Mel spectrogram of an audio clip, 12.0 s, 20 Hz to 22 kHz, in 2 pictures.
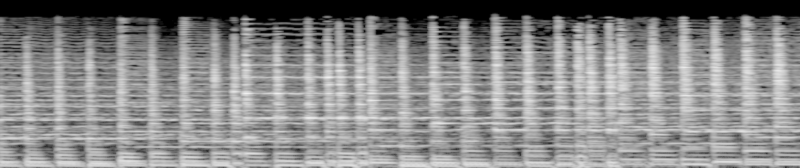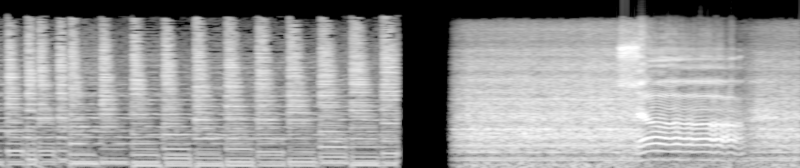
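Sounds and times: motorcycle engine hum: 0.0 - 8.2, 9.4 - 12.0
wind rush on microphone: 1.4 - 5.0
person speaking: 10.6 - 11.6.

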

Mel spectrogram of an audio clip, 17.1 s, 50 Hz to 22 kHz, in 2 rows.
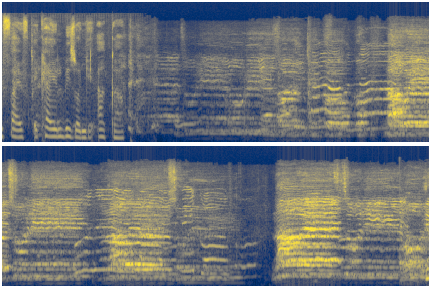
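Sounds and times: children's choir singing: 3.0 - 17.0.

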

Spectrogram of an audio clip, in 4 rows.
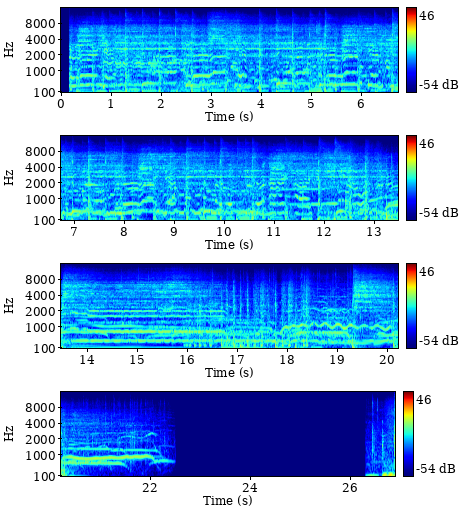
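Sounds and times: person singing: 0.2 - 20.6
rock band playing live: 0.2 - 20.9
drum kit beat: 0.2 - 21.0.

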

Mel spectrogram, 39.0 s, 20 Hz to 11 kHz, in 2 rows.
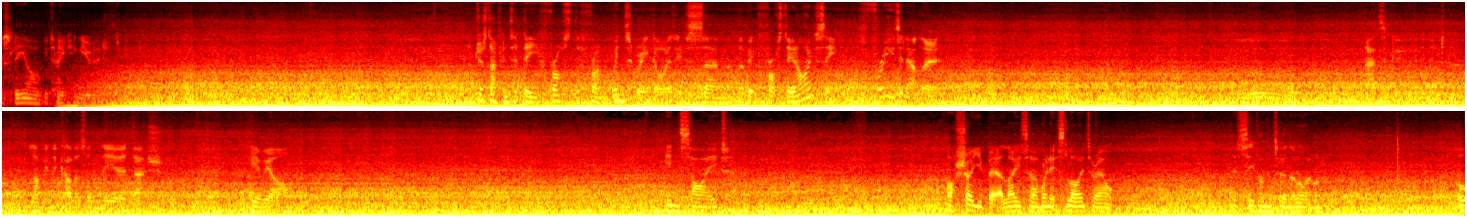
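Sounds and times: car engine idling: 0.7 - 39.0
heater fan rushing air: 0.8 - 39.0.

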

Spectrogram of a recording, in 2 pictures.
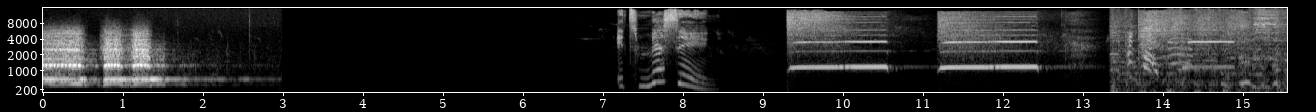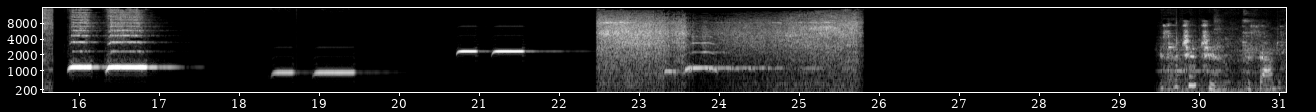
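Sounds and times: steam whistle toots: 0.0 - 2.8, 9.3 - 12.7, 15.8 - 17.3, 23.2 - 25.4
steam locomotive venting steam: 22.5 - 25.8.

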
